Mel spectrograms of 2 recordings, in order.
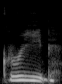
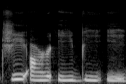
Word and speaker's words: grebe: It turns out it is a great crested grebe. I hope that's how you pronounce that. G-R-E-B-E, grebe.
